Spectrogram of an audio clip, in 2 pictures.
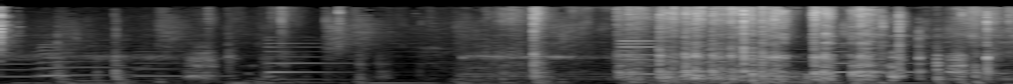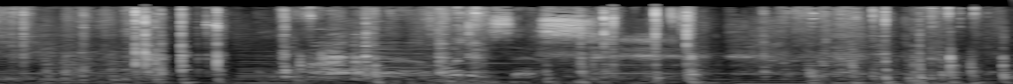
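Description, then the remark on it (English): Keys, used instead of a knife, scrape and tear through an Amazon cardboard box to open it: a few quiet scratches, then from about three seconds a steady run of loud, rough ripping and scraping that keeps going to the end. “I don't have a knife. Just going to use some keys.”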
